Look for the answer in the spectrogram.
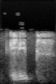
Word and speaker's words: CLPS: Pues porque la NASA tiene un programa de exploración lunar comercial que se llama el programa CLPS, CLIPS, se pronuncia en inglés,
